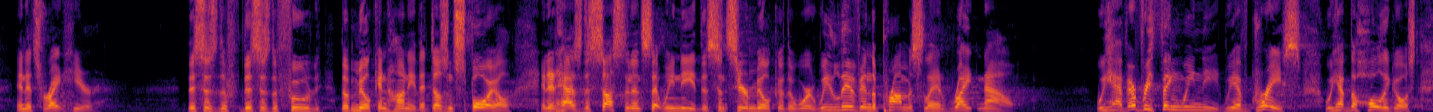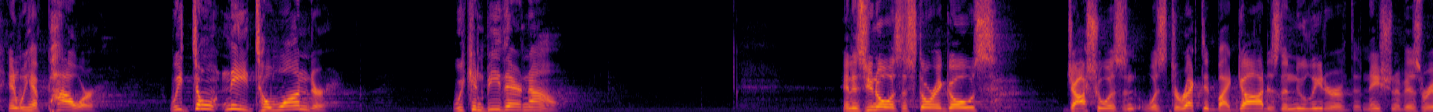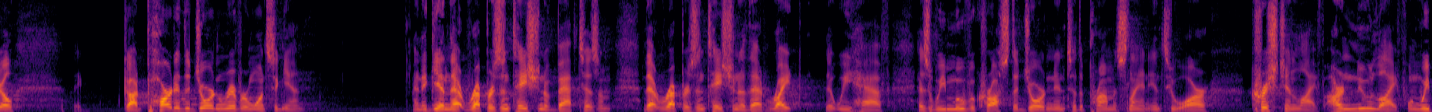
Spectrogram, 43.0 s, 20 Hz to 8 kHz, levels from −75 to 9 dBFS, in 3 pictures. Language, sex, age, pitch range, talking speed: English, male, 40-59, 115-180 Hz, 180 wpm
